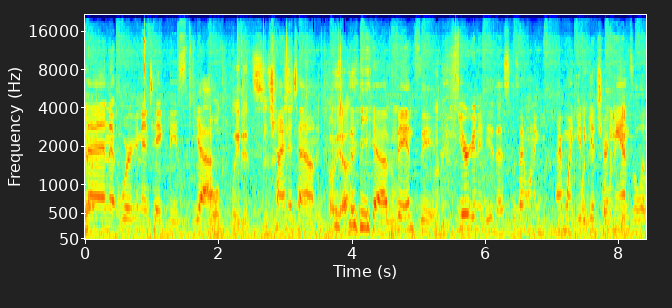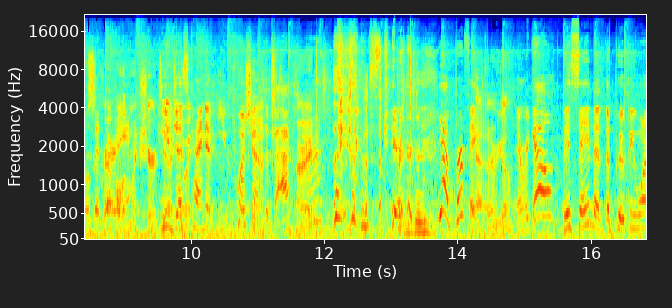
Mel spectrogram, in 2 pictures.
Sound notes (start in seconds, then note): 3.6 laughs; 11.9 laughs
